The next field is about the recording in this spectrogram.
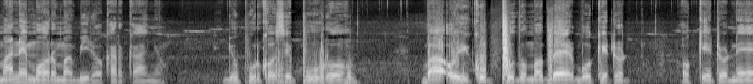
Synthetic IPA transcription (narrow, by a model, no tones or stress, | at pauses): manɛmɔɾɔmabiɾɔkarkaɲɔ | d͡ʒopuɾkɔsepuɾo | baʔoikopod̪omabɛrboketo | ɔketɔnɛ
